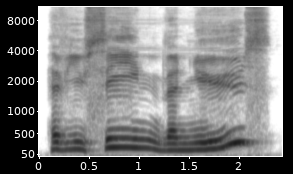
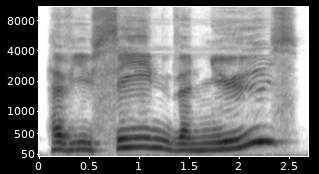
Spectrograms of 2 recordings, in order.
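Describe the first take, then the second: No difference in how they are said.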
